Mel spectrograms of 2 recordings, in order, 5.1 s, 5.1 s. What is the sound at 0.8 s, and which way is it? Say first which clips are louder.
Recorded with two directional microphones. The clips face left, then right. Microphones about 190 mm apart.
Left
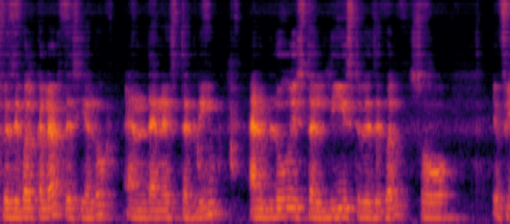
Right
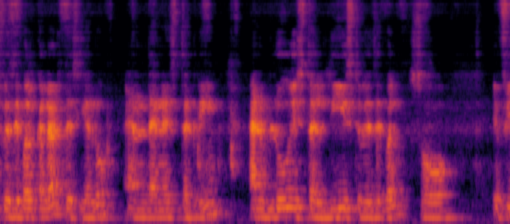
Speech: left 1 dB; 25° left (ahead or behind).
